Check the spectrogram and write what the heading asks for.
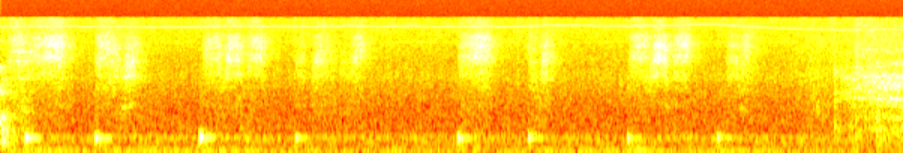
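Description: Marker pen writing on a whiteboard: a string of short, faint strokes with small pauses between them as letters and arrows are drawn.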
